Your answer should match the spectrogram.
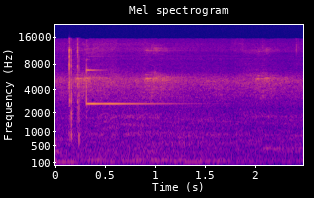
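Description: A couple of quick clicks, then a single bright bell ding that rings steadily for about a second: the sound effect of a subscribe-button and notification-bell animation.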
